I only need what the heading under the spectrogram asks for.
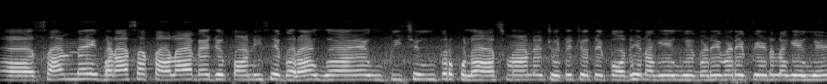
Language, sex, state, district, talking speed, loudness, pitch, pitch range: Hindi, female, Bihar, Muzaffarpur, 190 wpm, -13 LUFS, 220 Hz, 215-225 Hz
